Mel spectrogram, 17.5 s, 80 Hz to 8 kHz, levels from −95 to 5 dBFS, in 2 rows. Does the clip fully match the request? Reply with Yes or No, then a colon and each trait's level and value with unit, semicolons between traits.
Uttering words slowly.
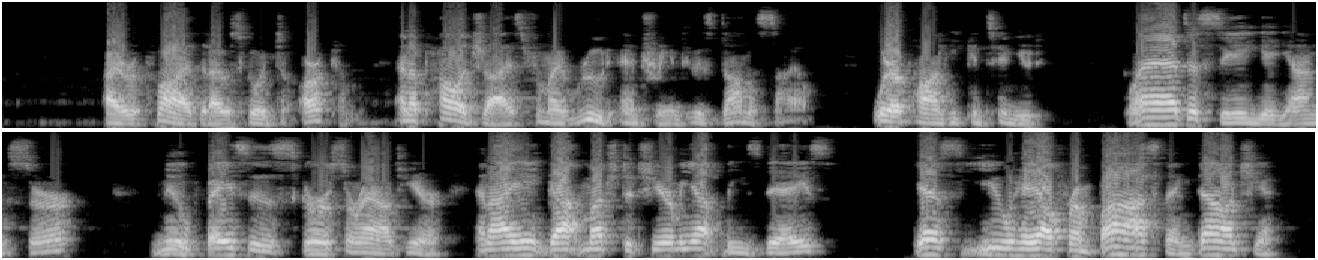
No: average, 170 wpm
